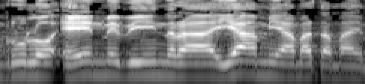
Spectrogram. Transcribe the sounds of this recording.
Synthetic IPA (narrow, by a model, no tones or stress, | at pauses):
mrulɔʔɛnmeβinɾajamiamat̪ʼamai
